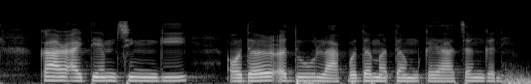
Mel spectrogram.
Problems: background sounds at intervals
